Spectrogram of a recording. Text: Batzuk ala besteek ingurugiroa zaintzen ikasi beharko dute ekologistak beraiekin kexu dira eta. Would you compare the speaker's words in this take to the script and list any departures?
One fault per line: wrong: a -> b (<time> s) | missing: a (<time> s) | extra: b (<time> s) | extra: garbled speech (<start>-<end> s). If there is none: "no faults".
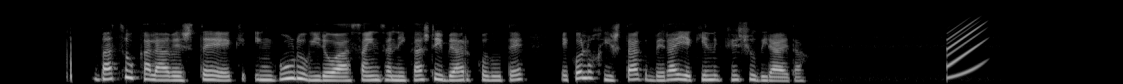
no faults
